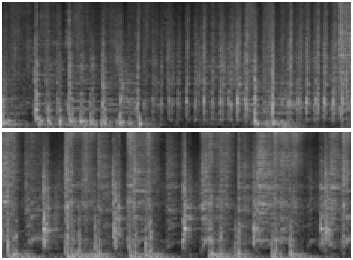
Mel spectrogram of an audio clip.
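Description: Marching band drumline playing a street cadence: rapid snare drum strokes and rolls, with deep bass drum notes coming in strongly about halfway through.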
